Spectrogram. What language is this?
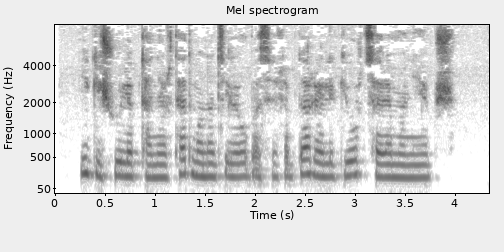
Georgian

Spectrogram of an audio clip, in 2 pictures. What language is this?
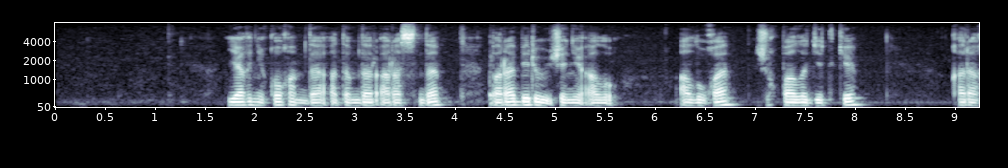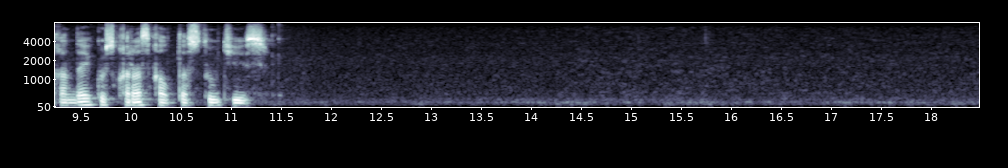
Kazakh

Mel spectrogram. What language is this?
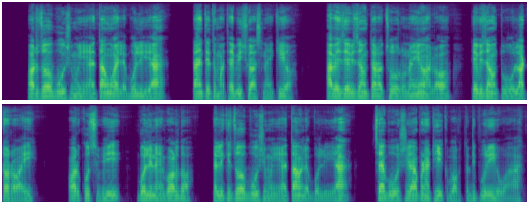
Mahasu Pahari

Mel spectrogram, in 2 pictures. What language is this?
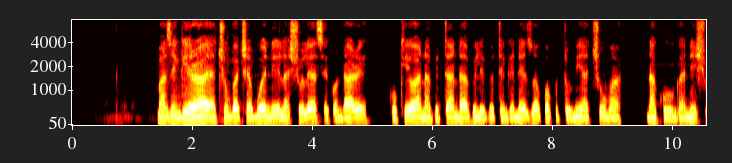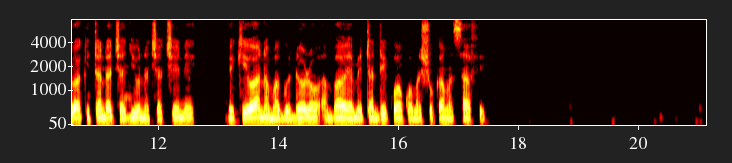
Swahili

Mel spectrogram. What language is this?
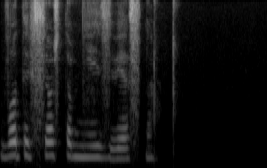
Russian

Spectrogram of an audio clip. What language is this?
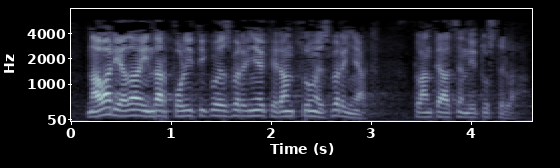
Basque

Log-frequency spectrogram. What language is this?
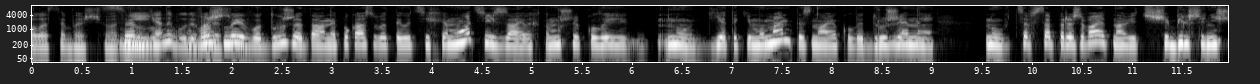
Ukrainian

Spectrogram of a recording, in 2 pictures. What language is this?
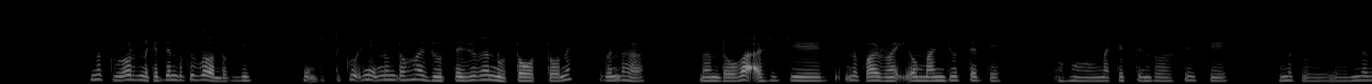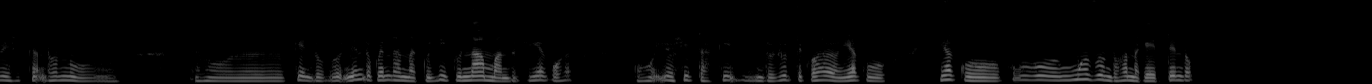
Southeastern Nochixtlán Mixtec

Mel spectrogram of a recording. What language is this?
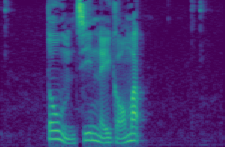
Cantonese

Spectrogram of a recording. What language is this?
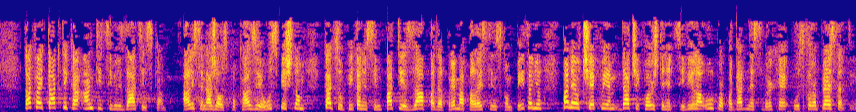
Croatian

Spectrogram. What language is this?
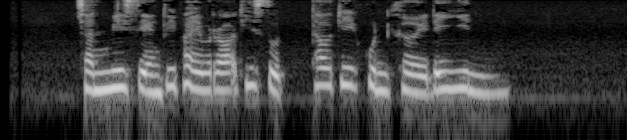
Thai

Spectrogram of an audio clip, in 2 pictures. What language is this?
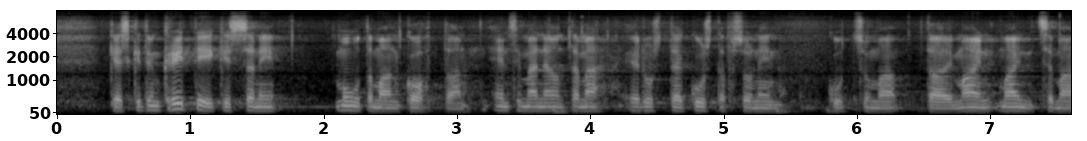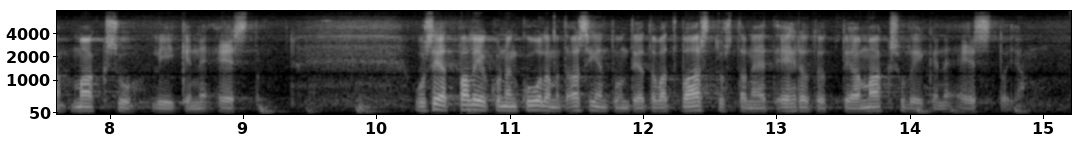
Finnish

